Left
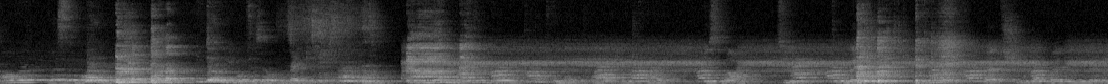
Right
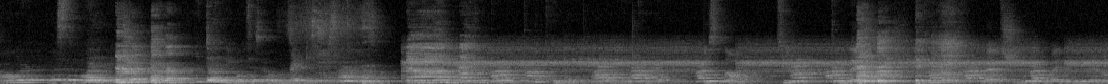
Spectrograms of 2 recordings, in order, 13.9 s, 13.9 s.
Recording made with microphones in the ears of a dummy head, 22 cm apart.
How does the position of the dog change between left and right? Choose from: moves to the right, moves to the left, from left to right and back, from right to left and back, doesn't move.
moves to the right.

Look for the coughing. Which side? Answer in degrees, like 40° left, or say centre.
10° left.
